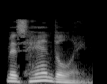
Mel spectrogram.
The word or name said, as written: mishandling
